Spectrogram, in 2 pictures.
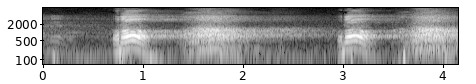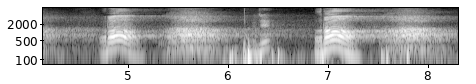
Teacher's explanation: রটা মানে যখন সিঙ্গেল উচ্চারণ করবেন এটার জন্য টাস টাস করে বাড়ি দেয় র।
